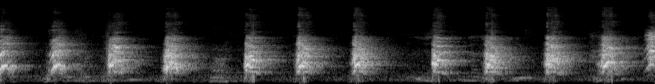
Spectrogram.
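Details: Dogs playing rough, a four-year-old female with an eight-week-old puppy in their first play fight: a steady run of about twelve sharp, bright barks, nearly two per second, with little else heard.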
